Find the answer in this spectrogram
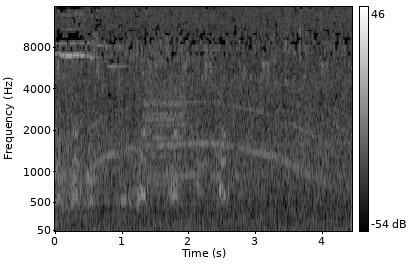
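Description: A faint distant siren: one slow wail that rises and then falls, with a few soft short sounds beneath it.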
